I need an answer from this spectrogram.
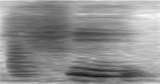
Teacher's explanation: An example of it is sheep, and it's a voiced sound because when we say E, our throat is vibrate, and its place of articulation is front, and its manner of articulation is close. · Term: long E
